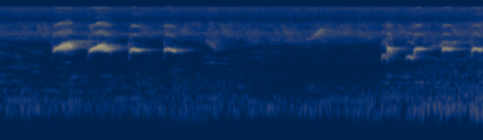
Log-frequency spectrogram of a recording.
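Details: Caged-bird lure song of a greater green leafbird, played to provoke emotion and build fighting spirit. A few strong slurred whistles come first, then a quieter quick series of short level whistled notes amid a humming background.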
